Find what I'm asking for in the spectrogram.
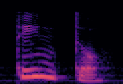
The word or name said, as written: tinto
